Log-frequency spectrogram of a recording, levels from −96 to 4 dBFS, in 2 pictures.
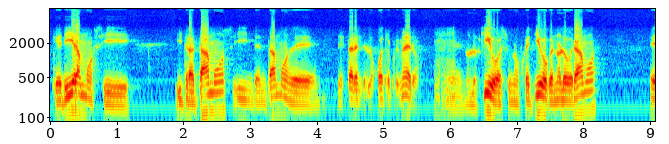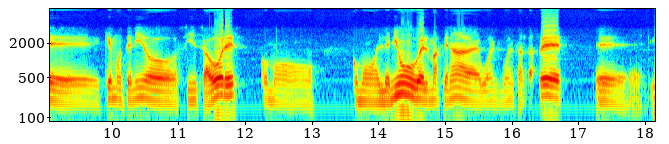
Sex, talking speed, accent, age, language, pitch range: male, 140 wpm, Argentinian, 20-39, Spanish, 95-135 Hz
